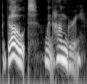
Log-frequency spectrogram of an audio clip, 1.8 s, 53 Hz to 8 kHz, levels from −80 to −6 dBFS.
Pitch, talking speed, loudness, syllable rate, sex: 210 Hz, 135 wpm, -17 LUFS, 3.2 syllables/s, female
